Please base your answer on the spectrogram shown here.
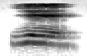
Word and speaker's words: ㅒ: Like a, open your mouth wide and drop jaw and say ye.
